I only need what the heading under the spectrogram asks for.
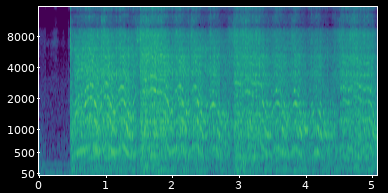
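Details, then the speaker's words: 1961 Valiant six-cylinder that sat 30+ years, points only sanded and battery probably weak: starter churns at an even, steady rhythm for about five seconds with no firing; cranks but won't start, cause suspected not confirmed. "I'm just going to crank it and see what happens now chances are points still might not work batteries probably still weak"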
